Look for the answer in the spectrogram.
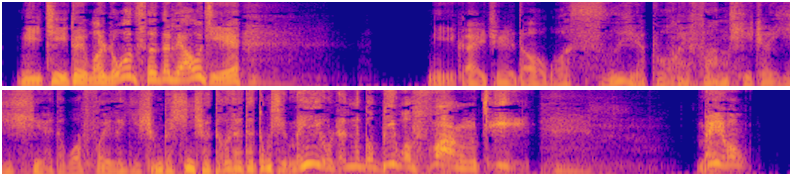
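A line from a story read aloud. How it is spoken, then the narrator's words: Sharp, fierce shout. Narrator (Chinese): 他的笑声忽然顿住了，厉喝声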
